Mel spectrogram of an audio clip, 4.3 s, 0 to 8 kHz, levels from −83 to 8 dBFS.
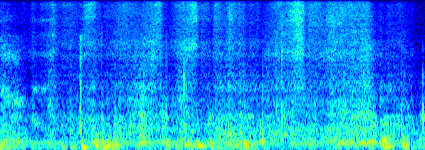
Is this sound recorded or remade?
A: remade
